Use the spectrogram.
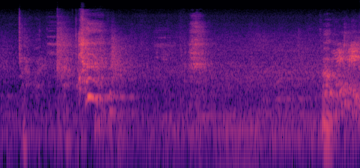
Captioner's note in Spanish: riendo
